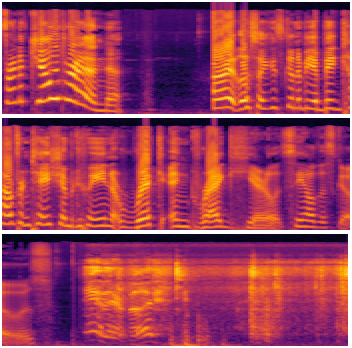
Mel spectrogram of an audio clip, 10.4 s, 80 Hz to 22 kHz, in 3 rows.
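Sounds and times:
speech: 0.1s - 1.3s, 2.1s - 9.8s
wooden chair clattering against the floor: 8.6s - 10.4s.

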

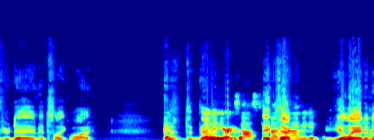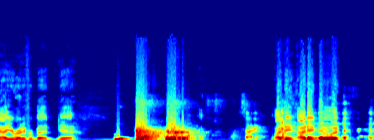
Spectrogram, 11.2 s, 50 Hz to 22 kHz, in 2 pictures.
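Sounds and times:
speech: 0.0s - 1.5s, 2.5s - 8.0s, 9.3s - 11.2s
puppy barking at the door: 7.6s - 8.8s
laughter: 9.8s - 11.2s.

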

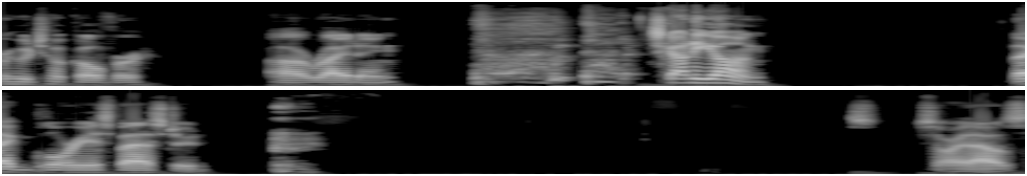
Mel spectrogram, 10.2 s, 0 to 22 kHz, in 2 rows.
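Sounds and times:
speech: 0.0s - 2.5s, 3.3s - 3.9s, 5.0s - 6.6s, 9.4s - 10.2s
single sharp cough: 2.4s - 3.2s, 6.5s - 6.8s.

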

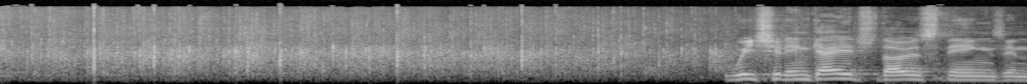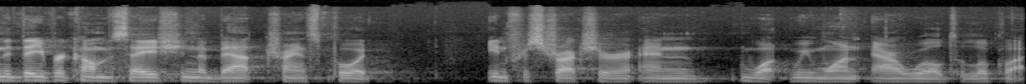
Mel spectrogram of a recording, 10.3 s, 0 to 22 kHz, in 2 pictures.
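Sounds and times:
audience applause: 0.0s - 3.8s
speech: 3.6s - 10.2s.

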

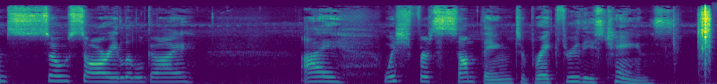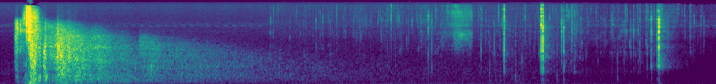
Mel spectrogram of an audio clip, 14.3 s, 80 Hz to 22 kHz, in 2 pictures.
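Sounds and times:
speech: 0.0s - 2.0s, 3.0s - 6.8s
faint sharp cracks: 7.0s - 14.1s
video game gunshot fired at a rabbit: 7.3s - 12.8s.

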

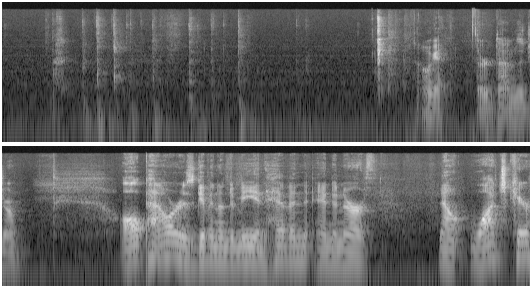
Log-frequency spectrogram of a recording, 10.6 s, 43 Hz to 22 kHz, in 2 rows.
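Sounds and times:
typing on a computer keyboard: 0.8s - 3.2s
speech: 4.2s - 5.8s, 6.4s - 10.5s.

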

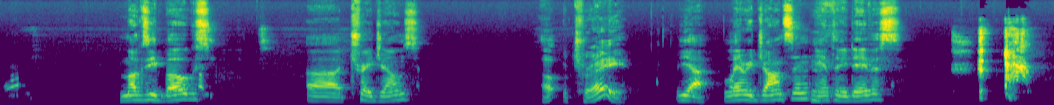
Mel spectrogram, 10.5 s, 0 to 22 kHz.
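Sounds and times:
speech: 1.2s - 4.3s, 5.4s - 9.8s
sneeze: 9.6s - 10.4s.

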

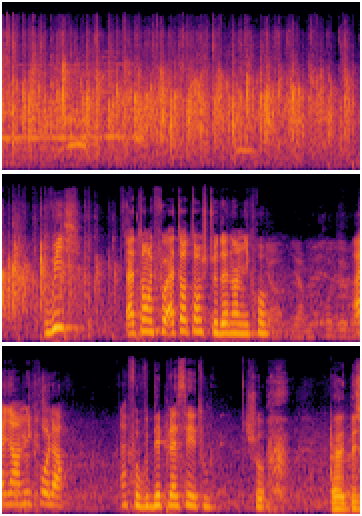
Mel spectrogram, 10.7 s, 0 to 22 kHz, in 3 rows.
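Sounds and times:
faint whistles and cheers: 0.0s - 1.5s
audience at a masterclass applauding: 0.0s - 4.8s
speech: 4.0s - 10.7s.

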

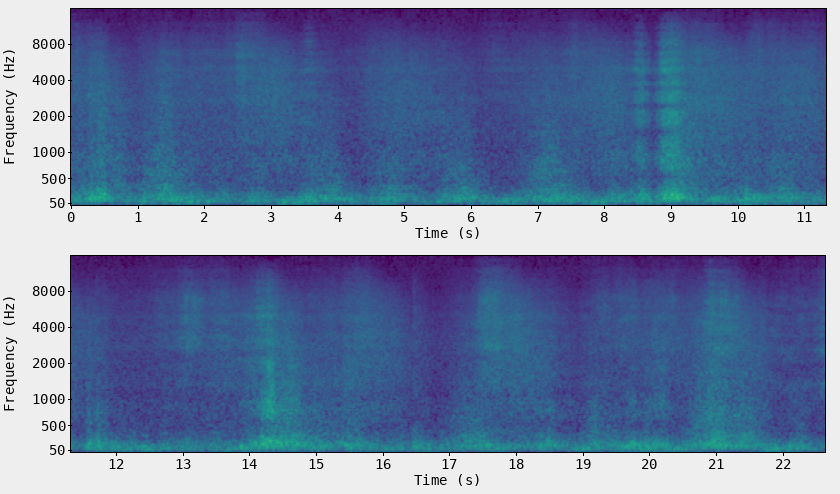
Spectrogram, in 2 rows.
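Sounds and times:
lava bombs bursting with sharp crackling splashes: 0.0s - 22.6s
volcano roaring with deep rumble of venting gas: 0.0s - 22.6s
wind buffeting the microphone: 0.0s - 22.6s.

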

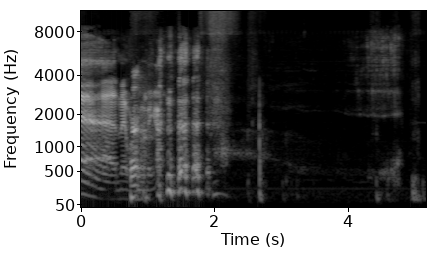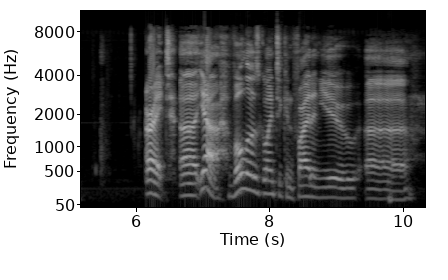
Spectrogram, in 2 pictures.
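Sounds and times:
speech: 0.0s - 2.3s, 6.2s - 10.3s
laughter: 0.8s - 2.3s
slurping and swallowing a hot drink like coffee: 4.1s - 5.2s.

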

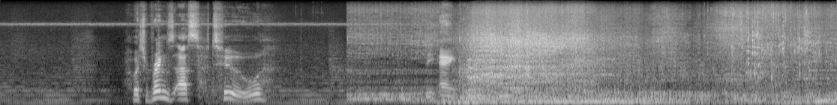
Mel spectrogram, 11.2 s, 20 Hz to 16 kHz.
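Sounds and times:
speech: 1.8s - 3.7s, 5.8s - 7.2s
deep rumbling bestial monster roar: 4.6s - 11.1s.

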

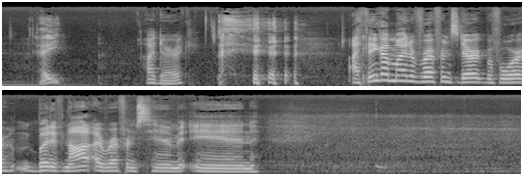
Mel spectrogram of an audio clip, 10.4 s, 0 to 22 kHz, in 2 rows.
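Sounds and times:
speech: 0.4s - 0.7s, 1.4s - 8.0s
laughter: 2.2s - 3.1s
airplane roar passing overhead: 7.8s - 10.3s.

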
